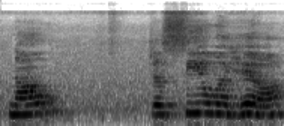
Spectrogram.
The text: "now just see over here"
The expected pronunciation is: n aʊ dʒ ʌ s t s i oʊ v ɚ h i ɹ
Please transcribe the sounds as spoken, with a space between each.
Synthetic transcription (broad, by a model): n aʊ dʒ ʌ s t s i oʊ ɚ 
